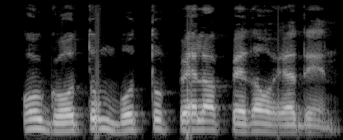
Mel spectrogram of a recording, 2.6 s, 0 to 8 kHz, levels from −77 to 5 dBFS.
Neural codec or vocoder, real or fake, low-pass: none; real; 7.2 kHz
